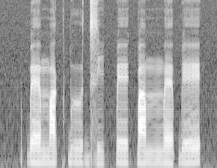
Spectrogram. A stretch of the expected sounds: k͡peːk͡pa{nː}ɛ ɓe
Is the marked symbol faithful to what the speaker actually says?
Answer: no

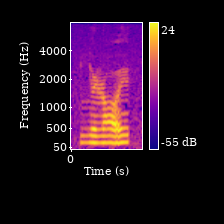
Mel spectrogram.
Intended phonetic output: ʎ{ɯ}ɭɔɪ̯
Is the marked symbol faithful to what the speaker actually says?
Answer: yes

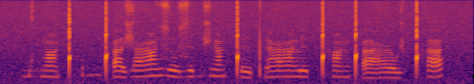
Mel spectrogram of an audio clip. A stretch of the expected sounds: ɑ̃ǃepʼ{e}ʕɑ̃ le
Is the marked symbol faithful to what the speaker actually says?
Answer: no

